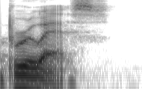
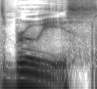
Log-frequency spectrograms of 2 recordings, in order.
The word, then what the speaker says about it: Bruges: Peter of Bruges. Did I say it right? I'm going to struggle with this. – I think it's Bruges. – Bruges. Peter of Bruges.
